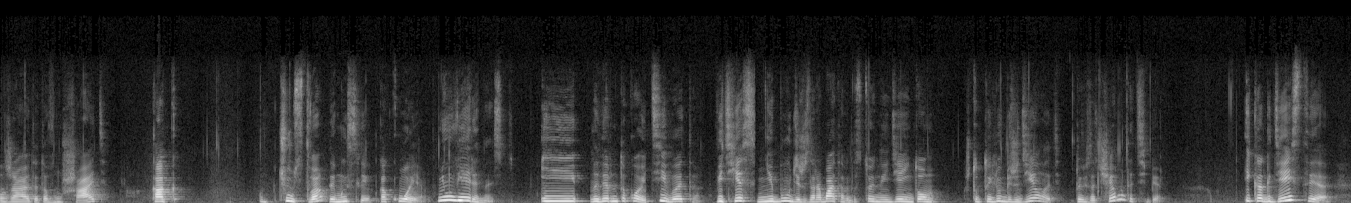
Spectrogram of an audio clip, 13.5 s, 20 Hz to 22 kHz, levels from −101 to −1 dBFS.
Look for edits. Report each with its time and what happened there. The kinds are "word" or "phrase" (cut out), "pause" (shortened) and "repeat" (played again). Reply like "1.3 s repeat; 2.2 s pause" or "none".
1.3 s pause; 3.3 s phrase; 4.3 s pause; 6.4 s word; 7.1 s pause; 7.5 s word; 9.1 s word; 10.7 s pause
